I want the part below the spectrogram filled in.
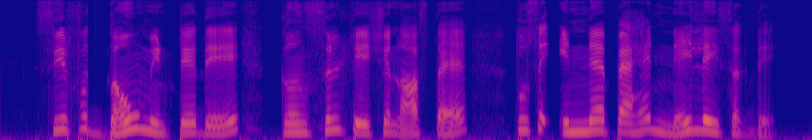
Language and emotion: Dogri, angry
